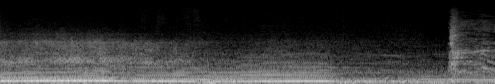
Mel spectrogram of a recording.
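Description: Porsche GT3 RS 4.0 sports car with stability systems off, driving sideways and accelerating hard: a loud, close, sustained engine note climbing and holding, with a brief drop and renewed pull near the end.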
